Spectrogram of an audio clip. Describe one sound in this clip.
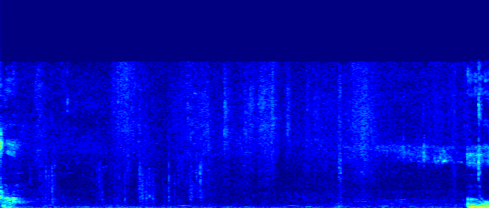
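Paper rustles as a letter is handled.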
